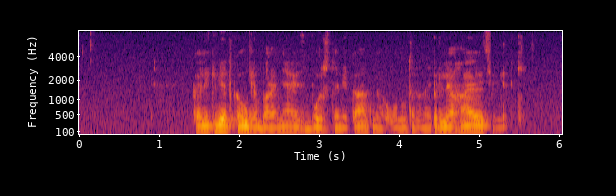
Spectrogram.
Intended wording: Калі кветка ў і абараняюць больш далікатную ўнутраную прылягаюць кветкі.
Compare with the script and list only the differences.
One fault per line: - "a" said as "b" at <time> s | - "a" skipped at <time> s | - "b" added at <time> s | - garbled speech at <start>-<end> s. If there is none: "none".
none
